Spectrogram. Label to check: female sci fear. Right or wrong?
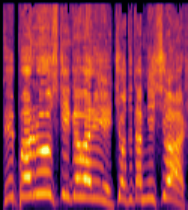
Wrong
